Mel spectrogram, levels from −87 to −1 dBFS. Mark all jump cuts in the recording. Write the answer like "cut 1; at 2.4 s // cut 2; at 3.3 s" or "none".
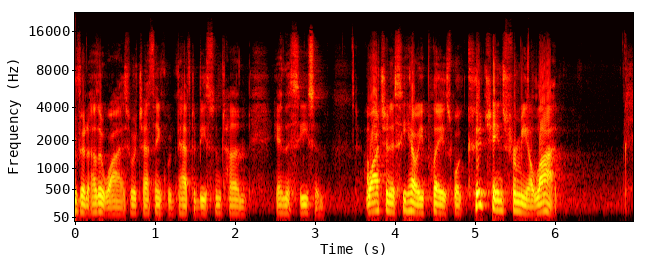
cut 1; at 3.6 s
